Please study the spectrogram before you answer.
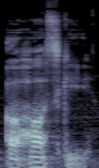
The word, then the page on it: Ahoskie: American English; North Carolina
